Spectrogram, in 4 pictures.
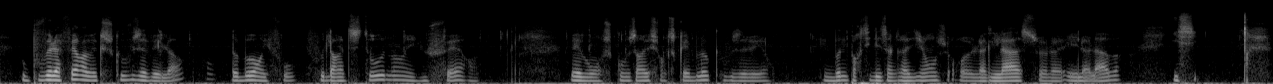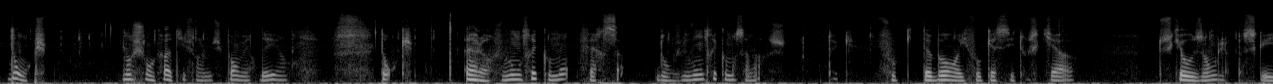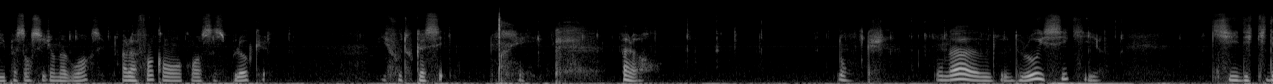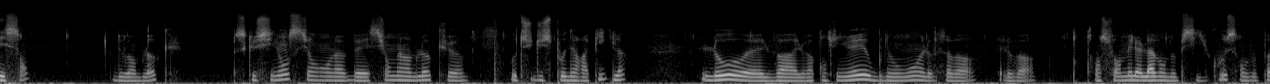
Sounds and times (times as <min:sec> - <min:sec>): Speech: 0:00.2 - 0:04.8, 0:05.7 - 0:12.0, 0:12.8 - 0:13.2, 0:13.9 - 0:23.5, 0:24.3 - 0:28.2, 0:29.2 - 0:30.9, 0:31.6 - 0:32.1, 0:33.8 - 0:36.6, 0:37.6 - 0:38.6, 0:39.2 - 0:44.5, 0:45.2 - 0:50.8.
